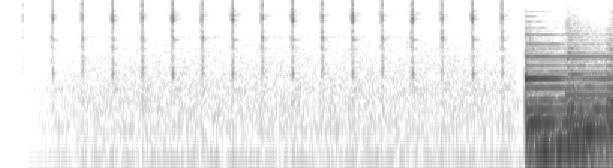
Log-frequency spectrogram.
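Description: Fast, even clock-like ticking, about five ticks a second. Near the end it gives way abruptly to louder music.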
